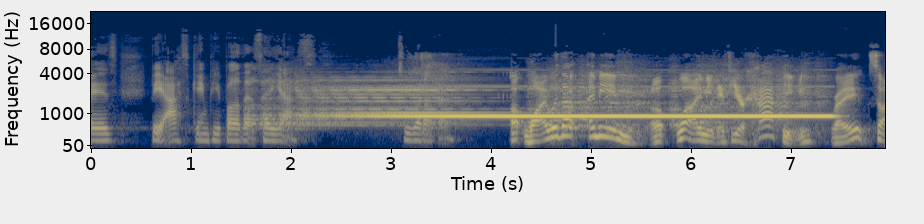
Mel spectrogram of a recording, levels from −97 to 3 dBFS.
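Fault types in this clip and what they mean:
Feedback howl: from 1.41 s to 7.79 s a ringing tone near 1 kHz swells and pulses roughly every 150 ms, peaking about 8 dB above speech. Two devices in one room share the call, and each microphone-to-loudspeaker trip adds level at that favoured frequency.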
